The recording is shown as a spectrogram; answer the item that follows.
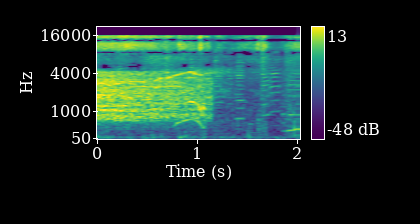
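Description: Plastic sled sliding over snow, a loud steady hiss that stops suddenly about a second in as the sled comes to rest.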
